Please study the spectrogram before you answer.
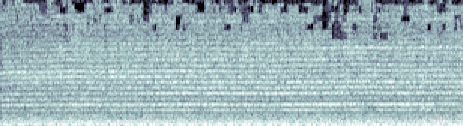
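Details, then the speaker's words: Car restarted for the first time since a fuel pressure issue, with the exhaust on, after weeks of cold weather: steady idle with a constant high, thin whine over the engine note. Source unknown; owner plans to pull the power steering belt to check. "We still have that whine. I don't know what it is. I'm gonna pull the power steering belt off one of these days when I have time."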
